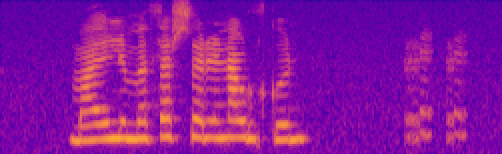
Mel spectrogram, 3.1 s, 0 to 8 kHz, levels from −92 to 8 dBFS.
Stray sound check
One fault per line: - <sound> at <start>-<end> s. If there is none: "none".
- laugh at 2.5-2.9 s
